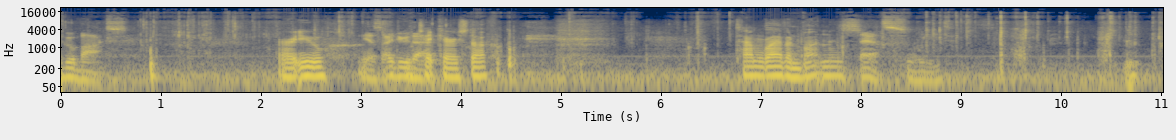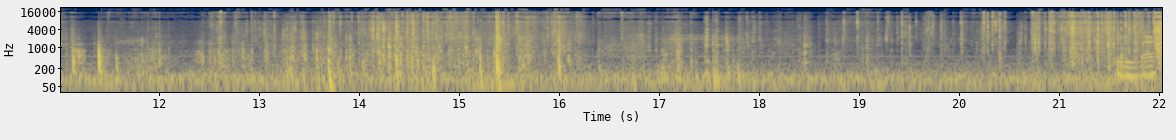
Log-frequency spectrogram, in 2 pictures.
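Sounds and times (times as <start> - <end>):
plastic wrapping crinkling: 0.8 - 3.8, 12.4 - 22.0.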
